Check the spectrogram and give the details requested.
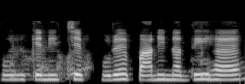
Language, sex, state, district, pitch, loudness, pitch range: Hindi, female, Bihar, Muzaffarpur, 220 Hz, -15 LUFS, 215-230 Hz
